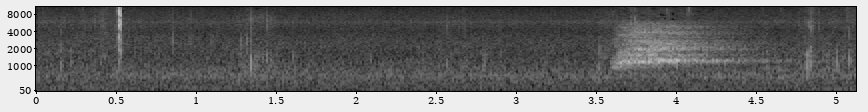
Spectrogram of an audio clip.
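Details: Red fox vixen screaming: a single short, harsh, hoarse shriek near the end, following quiet outdoor background hiss and a few faint clicks.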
